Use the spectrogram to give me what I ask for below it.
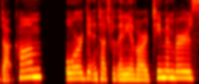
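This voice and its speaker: Speaking fairly quickly with an American accent, a woman has an unremarkable speaking voice and ordinary pitch variation. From Wichita, Kansas. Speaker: accelerator operations manager. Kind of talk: interview. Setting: studio.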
